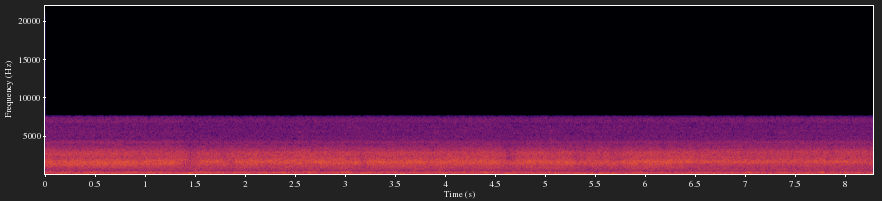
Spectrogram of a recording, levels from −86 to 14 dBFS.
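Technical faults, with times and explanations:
The speech signal shows no technical faults; it has passed through a call's normal microphone processing, which trims only the lowest bass, and its content reaches up to 8 kHz.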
